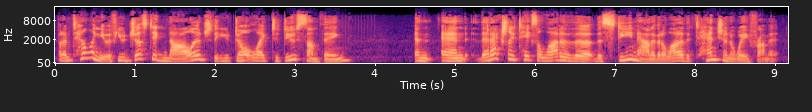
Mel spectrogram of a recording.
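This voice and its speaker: A woman's voice: medium pitch, very animated, brisk, darkish tone. A woman hosting a live advice show, talking conversationally in an encouraging, explanatory way to her audience. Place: live online call-in broadcast.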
